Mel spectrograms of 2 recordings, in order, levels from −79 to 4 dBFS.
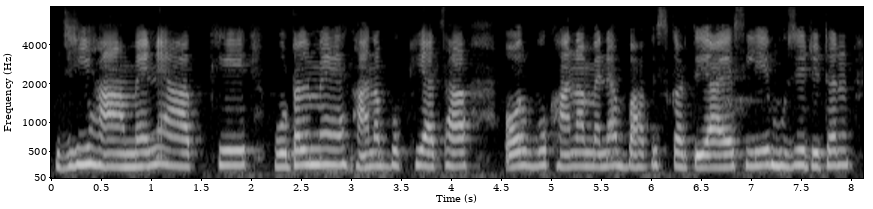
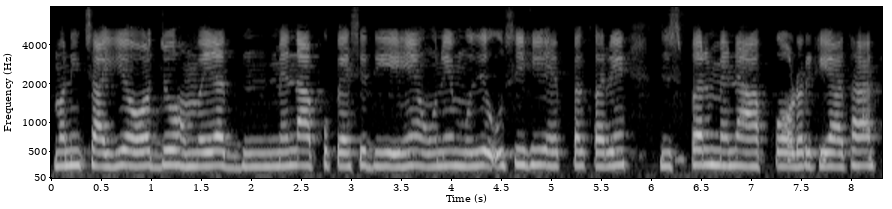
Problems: none marked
